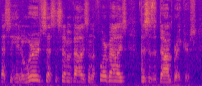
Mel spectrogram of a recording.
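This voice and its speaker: A man's voice is heard with audible room echo. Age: 70s. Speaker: workshop presenter. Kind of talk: lecture. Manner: halting.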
